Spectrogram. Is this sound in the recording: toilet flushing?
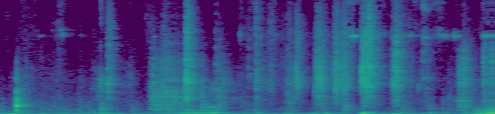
no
